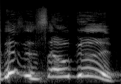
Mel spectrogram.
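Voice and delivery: high, drawn-out mock delight; retold delight. Preacher recalls hearing a young man's prayer, delighted. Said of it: "I just chuckled".

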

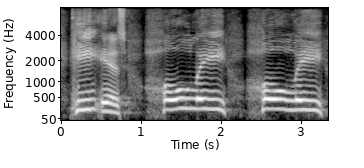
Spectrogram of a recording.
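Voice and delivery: high, loud, drawn-out holy; slow ringing proclamation. Acted. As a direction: stretch each holy out and up. Preacher building on holiness.

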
